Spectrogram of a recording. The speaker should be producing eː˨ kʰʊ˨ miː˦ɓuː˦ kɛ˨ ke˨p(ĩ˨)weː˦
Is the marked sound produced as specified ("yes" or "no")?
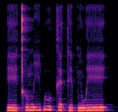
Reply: yes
